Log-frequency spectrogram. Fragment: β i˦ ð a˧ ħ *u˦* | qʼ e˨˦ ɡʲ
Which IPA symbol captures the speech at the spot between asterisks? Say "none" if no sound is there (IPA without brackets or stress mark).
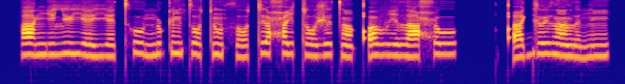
u˦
